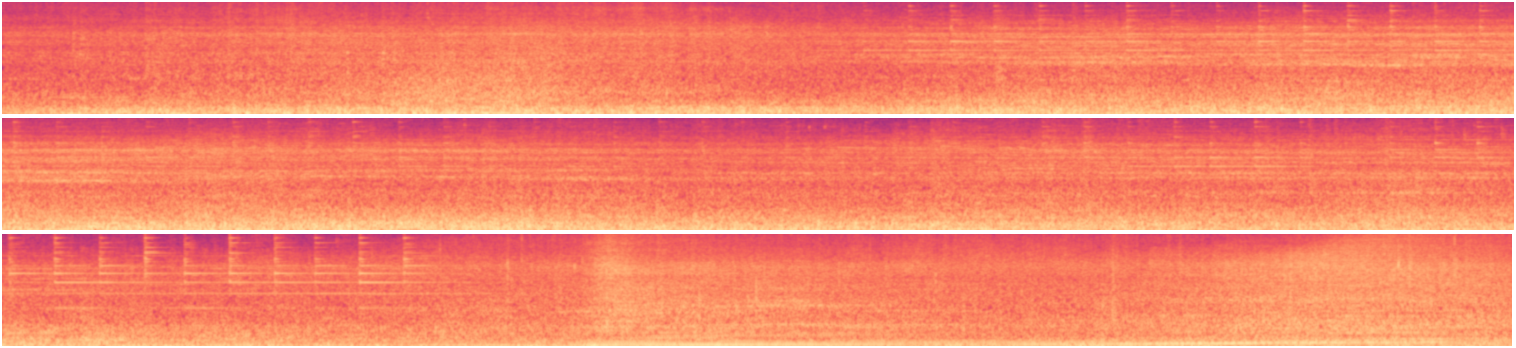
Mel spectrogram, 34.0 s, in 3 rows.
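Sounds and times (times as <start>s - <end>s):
steel wheels rumbling on rail: 0.0s - 34.0s
wheel flanges squealing: 0.0s - 34.0s
car driving by: 26.0s - 34.0s.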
